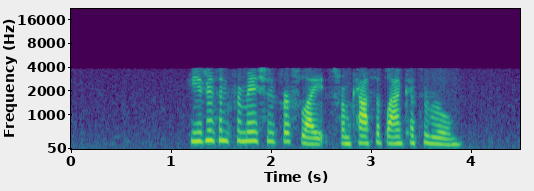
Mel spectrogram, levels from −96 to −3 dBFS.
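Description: No technical faults are audible.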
